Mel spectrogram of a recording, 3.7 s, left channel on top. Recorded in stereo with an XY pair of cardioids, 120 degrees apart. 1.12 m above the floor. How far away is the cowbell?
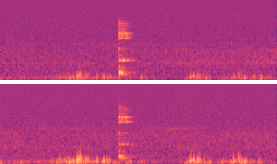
About 2 m.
